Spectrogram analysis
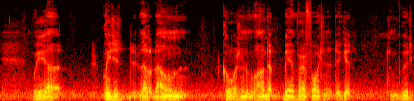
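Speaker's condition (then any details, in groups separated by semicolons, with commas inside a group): Parkinson's disease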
